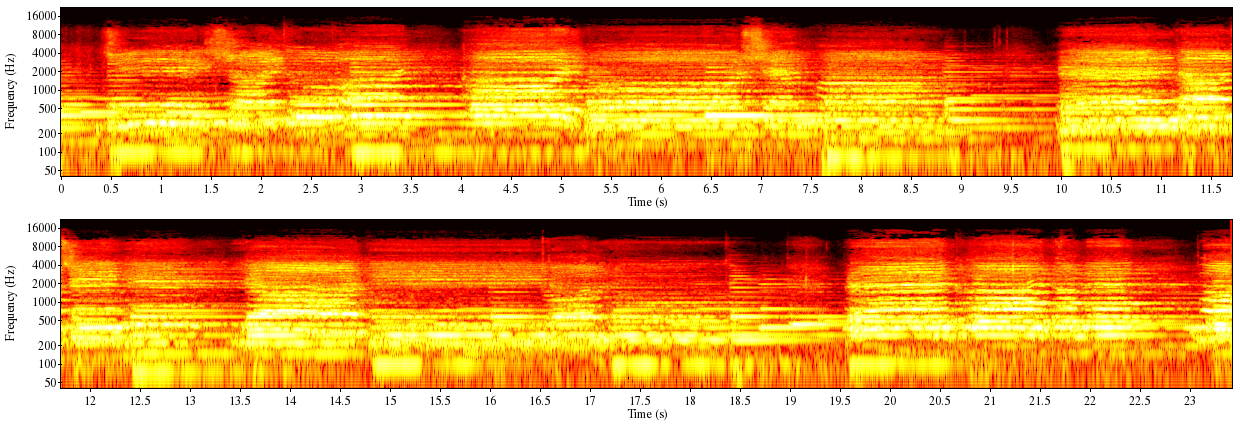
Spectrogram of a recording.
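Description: A group of women's voices singing a hymn together into microphones, with low bass notes held underneath. The music dips and starts again abruptly about halfway through.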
